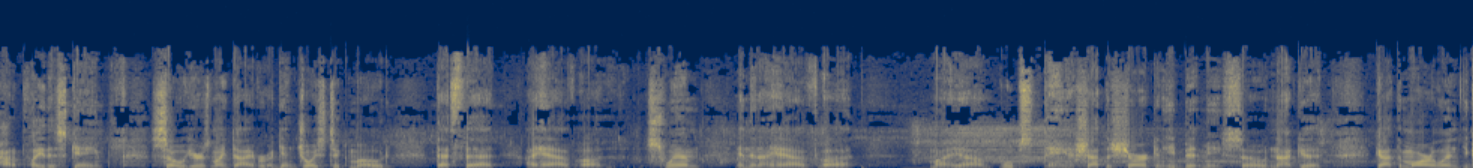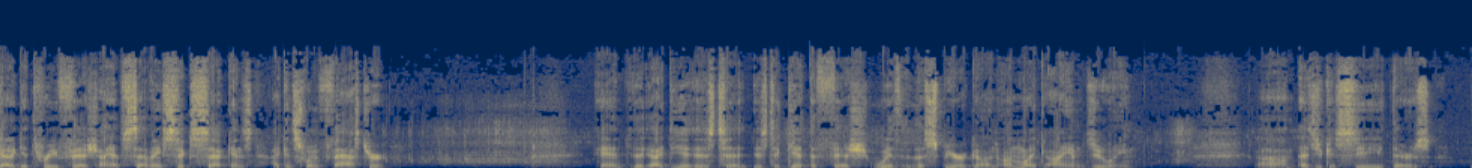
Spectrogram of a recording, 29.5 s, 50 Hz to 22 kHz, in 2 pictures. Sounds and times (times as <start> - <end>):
Speech: 0.0 - 8.6, 9.3 - 18.6, 20.7 - 26.1, 27.3 - 29.4.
